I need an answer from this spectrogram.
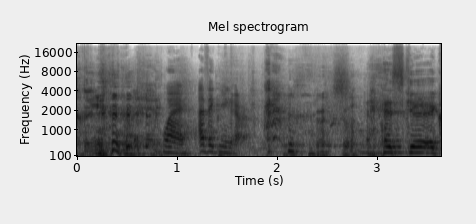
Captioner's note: laughter; Chúk laughs; mutters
